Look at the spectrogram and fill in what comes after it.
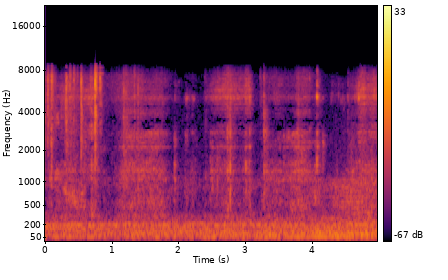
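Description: Faint chewing of a bite of protein bar, with small crackles from the bar's foil wrapper and a few soft clicks, over a steady low hum.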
